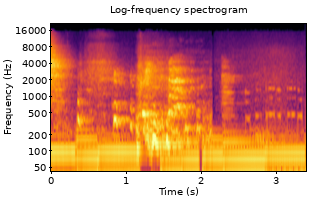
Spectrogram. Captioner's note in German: Gelächter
